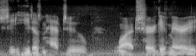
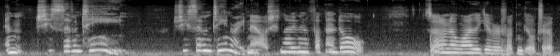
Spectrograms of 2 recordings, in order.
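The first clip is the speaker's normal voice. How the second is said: high, outraged rant; indignant; 13 semitones higher than usual. Real, not acted. Vlogger defending a teen character, high and indignant. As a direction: protest on her behalf. Indignant about guilt trip.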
